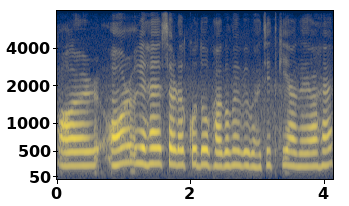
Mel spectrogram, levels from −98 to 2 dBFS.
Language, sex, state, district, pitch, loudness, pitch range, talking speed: Hindi, female, Haryana, Rohtak, 255 Hz, -14 LUFS, 245-275 Hz, 175 wpm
